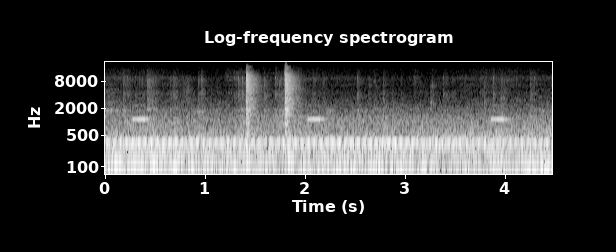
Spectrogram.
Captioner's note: elevator beeping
